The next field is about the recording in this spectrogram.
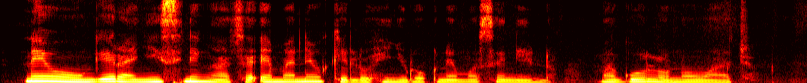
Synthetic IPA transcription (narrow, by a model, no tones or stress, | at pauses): nɛooŋɡeɾaɲisnɪŋat͡ʃaʔɛmanɛokelohiɲɾwoknɛmɔsenendɔ | maɡolonɔwat͡ʃɔ̥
